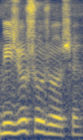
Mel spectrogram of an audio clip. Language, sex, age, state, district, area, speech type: Gujarati, female, 18-30, Gujarat, Ahmedabad, urban, spontaneous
